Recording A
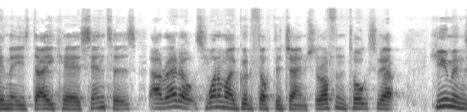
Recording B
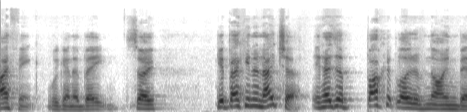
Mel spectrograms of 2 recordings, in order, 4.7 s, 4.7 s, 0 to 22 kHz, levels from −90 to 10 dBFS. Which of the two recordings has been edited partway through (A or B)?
A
